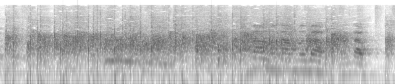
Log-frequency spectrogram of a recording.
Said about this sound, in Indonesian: Gokil, tepuk tangan.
